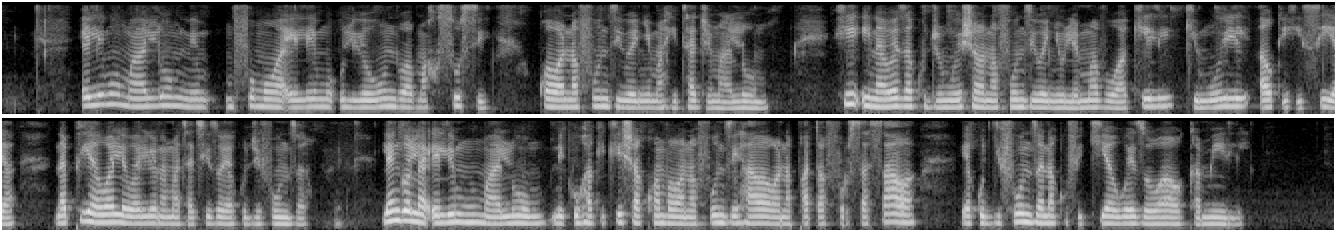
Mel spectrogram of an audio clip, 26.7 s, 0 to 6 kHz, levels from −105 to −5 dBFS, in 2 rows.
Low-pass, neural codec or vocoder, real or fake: 5.4 kHz; none; real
